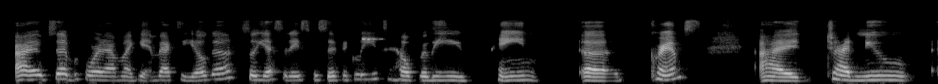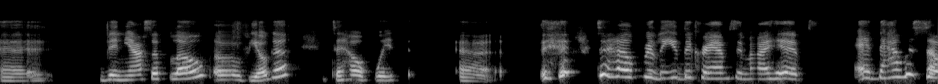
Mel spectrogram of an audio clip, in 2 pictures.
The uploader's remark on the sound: We are recording on Zoom! Since being quarantined, we’ve been coming up with new ways to deliver content from our homes to yours.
